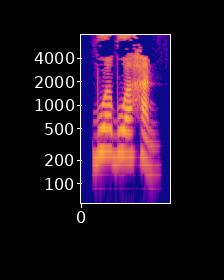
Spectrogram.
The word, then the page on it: buah-buahan: Indonesian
